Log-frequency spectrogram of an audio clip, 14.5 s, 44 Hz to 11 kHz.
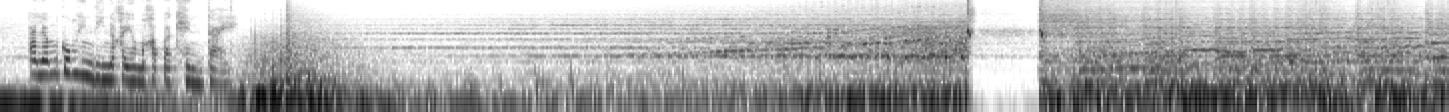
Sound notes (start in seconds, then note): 2.6 tense music playing; 9.6 snaps fingers; 10.9 dramatic music playing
